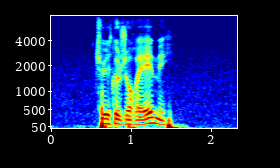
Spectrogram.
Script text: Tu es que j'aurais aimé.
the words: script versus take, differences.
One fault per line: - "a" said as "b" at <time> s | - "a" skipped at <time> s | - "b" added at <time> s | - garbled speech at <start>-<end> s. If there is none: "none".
none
